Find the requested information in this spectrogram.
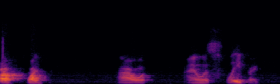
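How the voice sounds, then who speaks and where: A put-on character voice from a man, fairly high in pitch, at a moderate pace. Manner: startled.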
